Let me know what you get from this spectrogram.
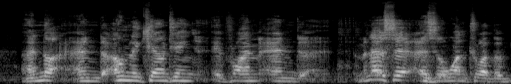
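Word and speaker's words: מנשה: In Hebrew pronounced Manasseh, Ephraim and Manasseh.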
